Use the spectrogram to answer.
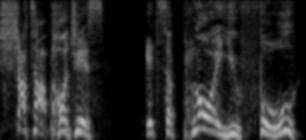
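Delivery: shouted warning to Hodges; angry interruption. A narrator's reading. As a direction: cut in furiously. Other voice interrupts angrily.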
